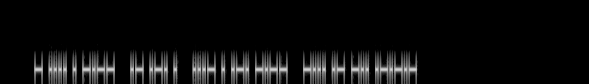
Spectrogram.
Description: Morse code, heard as a keyed tone, about 50 wpm, 700 Hz. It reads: THEY ARE VERY BAD.
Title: Sentences from Top 700 Words 50wpm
